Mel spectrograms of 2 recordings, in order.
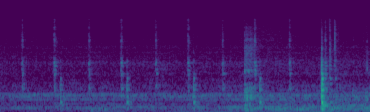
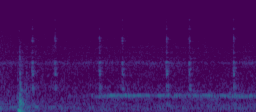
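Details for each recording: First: Antique Westminster chiming clock with silent function, after being nudged slightly left to find the center of gravity: crisp, evenly spaced tick-tock with matching beats and no limp; clock in beat and ticking perfectly. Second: Antique Westminster chiming clock with silent function, placed off center on a surface: ticks about three per second with alternating short and long gaps, lopsided tick-tock; pendulum out of beat and clock eventually stops.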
